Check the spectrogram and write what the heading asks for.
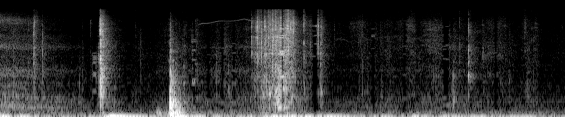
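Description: A baseball card pack's wrapper being torn open and handled: a few short, sharp crinkles, then a longer tearing rasp about two seconds in.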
